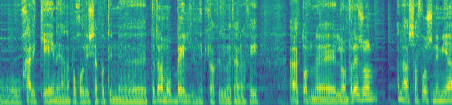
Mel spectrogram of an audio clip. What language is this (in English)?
Greek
